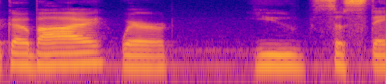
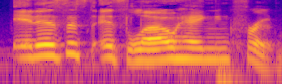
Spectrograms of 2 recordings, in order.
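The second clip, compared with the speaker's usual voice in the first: mock outraged; 8 semitones higher, 12 dB louder than usual. Mock outrage about the joke.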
